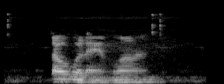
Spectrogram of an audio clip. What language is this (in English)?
Cantonese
